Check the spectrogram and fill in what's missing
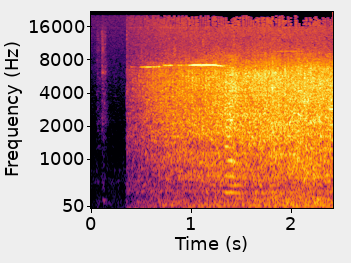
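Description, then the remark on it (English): After a brief quiet moment, the deep, loud rumble of huge earthen-brown Memphis Department of Public Works garbage trucks rolling out of the city's sanitation yards at 7:30 in the morning swells up and keeps building, engines roaring steadily with a thin high whine riding on top. “At 7:30 in the morning, huge earthen brown trucks from the Memphis Department of Public Works roll out of the city's sanitation yards.”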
